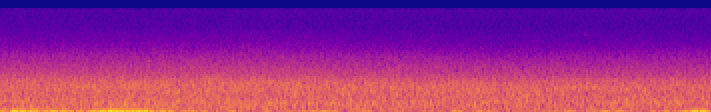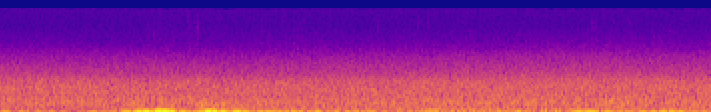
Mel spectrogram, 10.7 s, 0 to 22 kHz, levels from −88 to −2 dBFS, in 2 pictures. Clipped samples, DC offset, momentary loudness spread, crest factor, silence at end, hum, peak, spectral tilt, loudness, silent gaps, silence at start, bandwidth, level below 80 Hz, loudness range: under 0.1%; under 0.1%; 2 LU; 20 dB; 0 s; none; 0 dBFS; -7 dB/octave; -31 LUFS; none; 0 s; 5.4 kHz; -30 dBFS; 1 LU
